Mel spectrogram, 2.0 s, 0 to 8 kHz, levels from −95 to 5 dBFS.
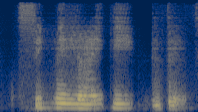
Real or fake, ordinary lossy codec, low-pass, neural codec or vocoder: fake; none; 7.2 kHz; codec, 44.1 kHz, 0.9 kbps, DAC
